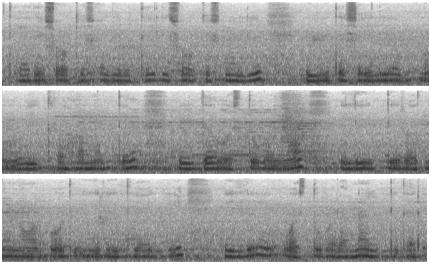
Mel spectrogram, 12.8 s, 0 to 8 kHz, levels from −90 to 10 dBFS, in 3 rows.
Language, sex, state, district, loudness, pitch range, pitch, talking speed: Kannada, female, Karnataka, Belgaum, -17 LUFS, 205-225 Hz, 215 Hz, 85 wpm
